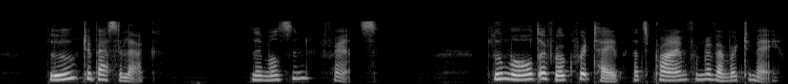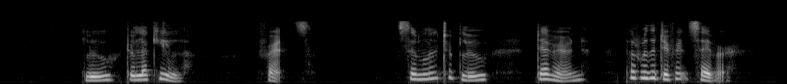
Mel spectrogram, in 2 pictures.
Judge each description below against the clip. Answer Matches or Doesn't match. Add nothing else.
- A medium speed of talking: Doesn't match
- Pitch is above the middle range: Matches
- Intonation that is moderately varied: Matches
